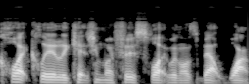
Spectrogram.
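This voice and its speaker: A man's bright, sharp voice with a New Zealand accent, fairly quick pace, and dry, close sound with no echo. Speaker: podcast guest, traveller. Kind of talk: casual interview chat.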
